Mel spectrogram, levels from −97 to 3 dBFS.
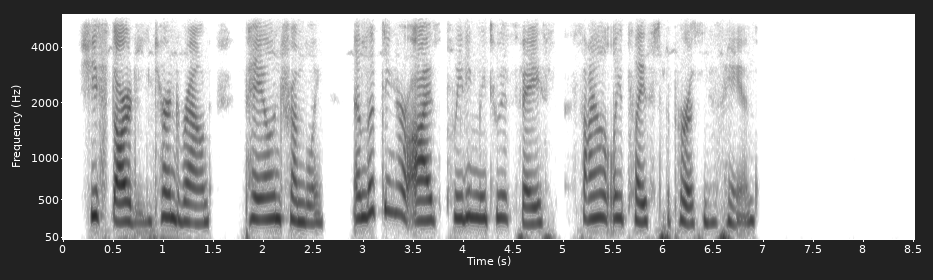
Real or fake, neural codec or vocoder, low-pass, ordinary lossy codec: real; none; 5.4 kHz; Opus, 32 kbps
